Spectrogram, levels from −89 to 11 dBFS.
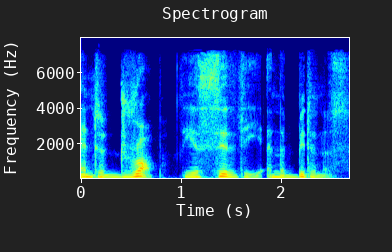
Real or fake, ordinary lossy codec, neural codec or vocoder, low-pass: real; AAC, 32 kbps; none; 7.2 kHz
